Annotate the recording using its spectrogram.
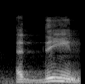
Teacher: من جمله الاخطاء في صوت الدال خلط صوتها بشيء من التاء نحو التين التين التين التين مالك يوم الدين وليس وليس وليس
